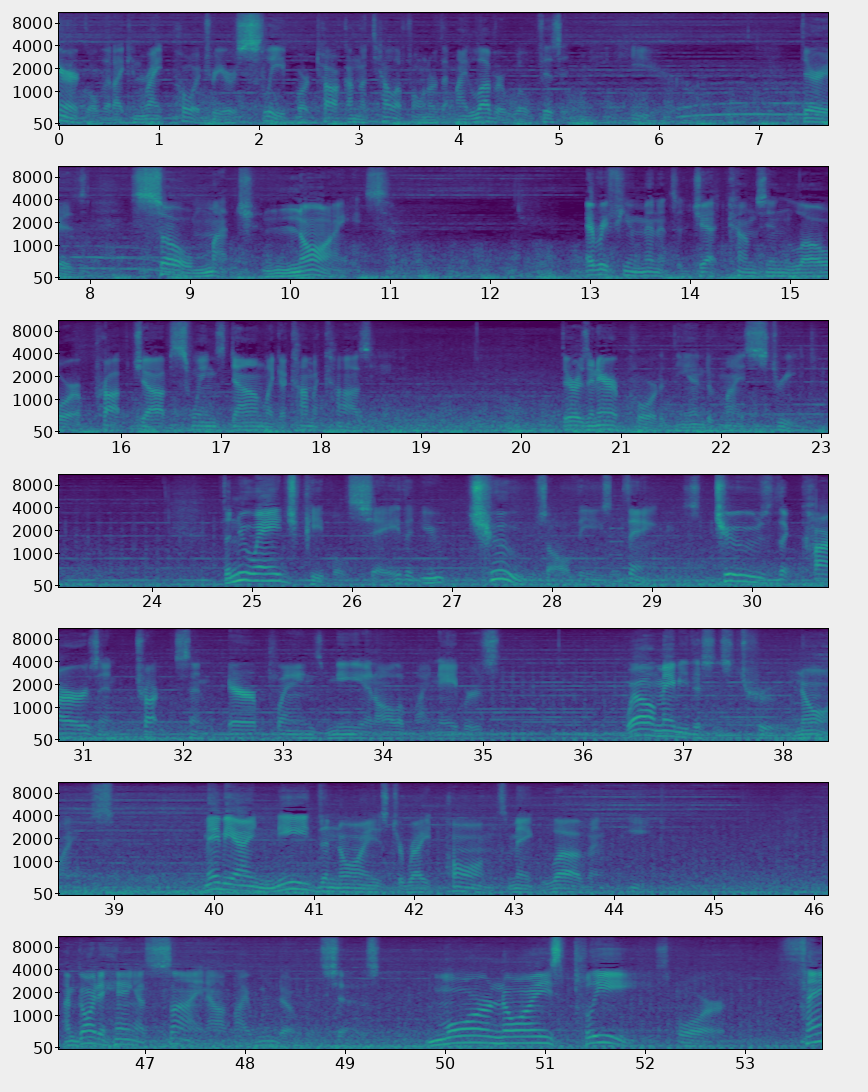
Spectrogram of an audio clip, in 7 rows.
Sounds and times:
Speech: 0:00.0 - 0:06.2, 0:07.4 - 0:11.1, 0:13.0 - 0:18.8, 0:20.4 - 0:23.0, 0:24.7 - 0:35.2, 0:36.4 - 0:39.0, 0:39.9 - 0:44.5, 0:46.2 - 0:52.8, 0:53.4 - 0:53.7
Music: 0:00.0 - 0:53.7.

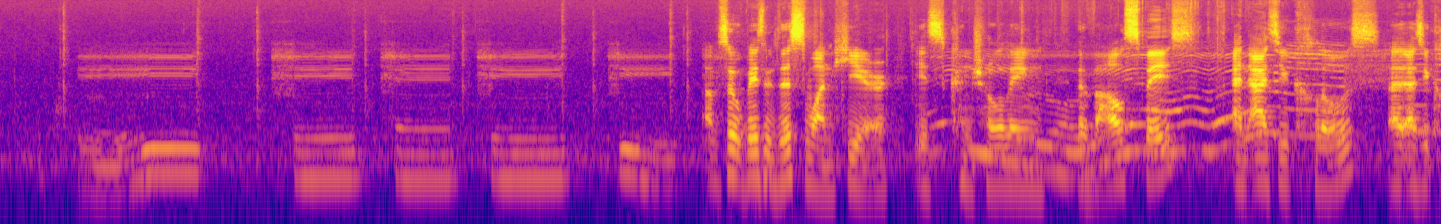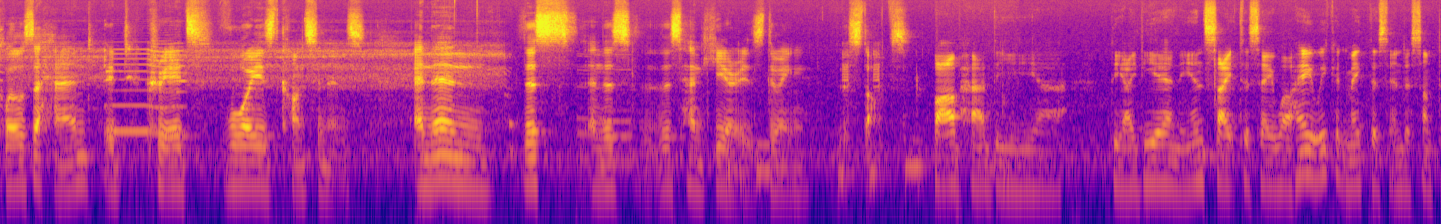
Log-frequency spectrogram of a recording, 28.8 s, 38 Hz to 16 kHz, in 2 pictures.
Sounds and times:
Speech: 0:06.2 - 0:28.8.

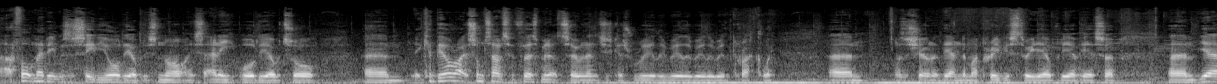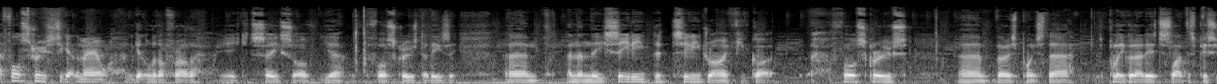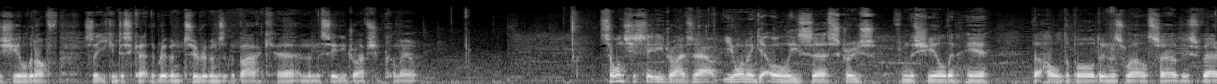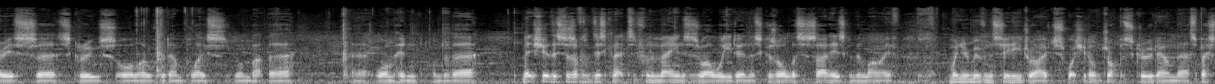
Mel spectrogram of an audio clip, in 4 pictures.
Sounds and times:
Speech: 0:00.0 - 0:28.6, 0:30.4 - 0:48.6
Music: 0:00.0 - 0:48.6.

